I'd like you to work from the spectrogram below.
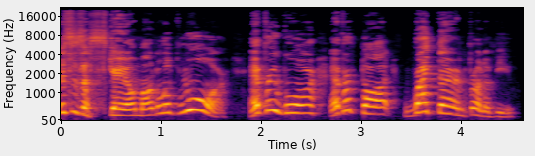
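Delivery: loud, impassioned speech building to a shout; booming rousing general speech. Acted. Doctor's rising speech about war.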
